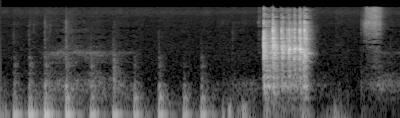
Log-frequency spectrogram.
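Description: Small ink pad dabbed rapidly against a clear stamp on an acrylic block: a run of soft taps, about six a second, stopping after about three and a half seconds. A louder brief scuffing sound comes about three seconds in, as the block is handled.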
